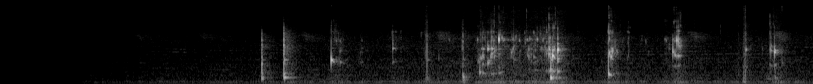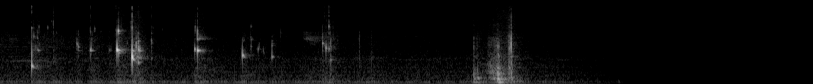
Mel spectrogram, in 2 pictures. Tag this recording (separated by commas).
Engine, Pour, Wild animals, bird call, tweet, Tap, Animal, Liquid, Fill (with liquid), Bird, dribble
